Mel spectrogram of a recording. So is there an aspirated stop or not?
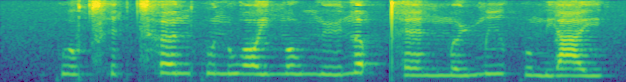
yes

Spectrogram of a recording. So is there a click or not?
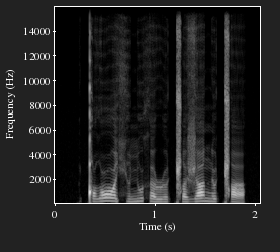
yes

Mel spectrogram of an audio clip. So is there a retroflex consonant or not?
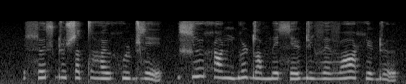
yes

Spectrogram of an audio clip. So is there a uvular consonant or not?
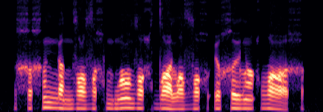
yes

